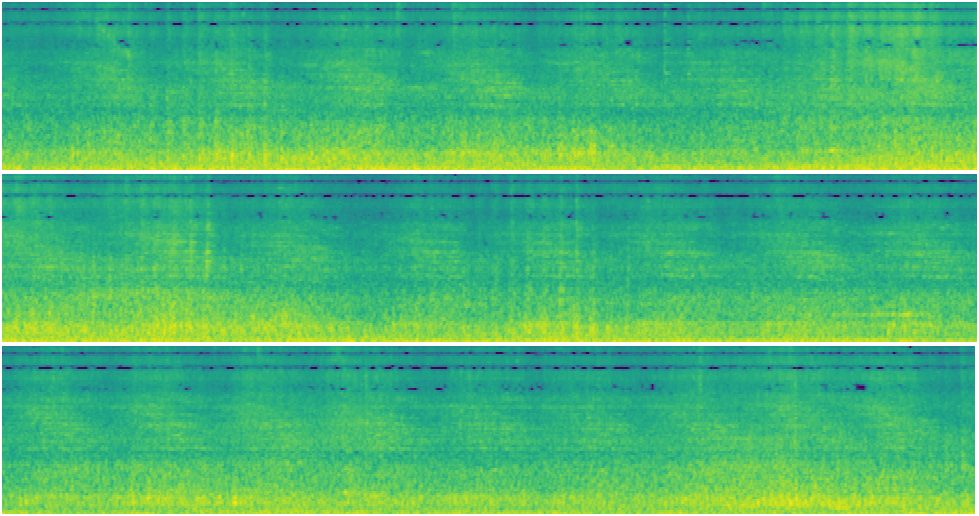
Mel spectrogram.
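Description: Freight train of covered hopper cars and tank cars rolling past close by: a steady rumble of steel wheels on rail with a regular clacking about once a second.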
